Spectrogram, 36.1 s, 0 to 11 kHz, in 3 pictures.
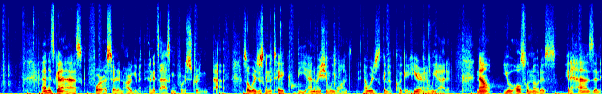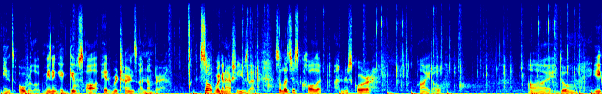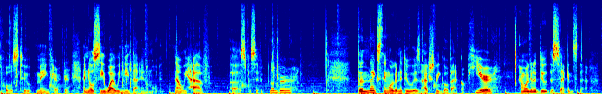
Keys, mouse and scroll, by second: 0.0-0.5 typing, 4.9 click, 5.1 click, 5.5 ctrl+c, 6.2 click, 6.6 ctrl+v, 7.3 click, 8.5 ctrl+s, 15.4 click, 16.5-24.0 typing, 24.2 ctrl+s, 25.3 click, 26.5 Return, 26.6 Return, 27.8 click, 27.9 click, 29.5 alt+Tab, 33.7 click, 33.9 click, 34.0 click.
